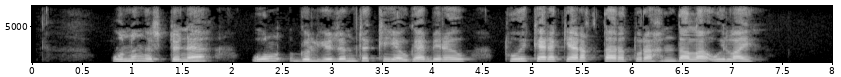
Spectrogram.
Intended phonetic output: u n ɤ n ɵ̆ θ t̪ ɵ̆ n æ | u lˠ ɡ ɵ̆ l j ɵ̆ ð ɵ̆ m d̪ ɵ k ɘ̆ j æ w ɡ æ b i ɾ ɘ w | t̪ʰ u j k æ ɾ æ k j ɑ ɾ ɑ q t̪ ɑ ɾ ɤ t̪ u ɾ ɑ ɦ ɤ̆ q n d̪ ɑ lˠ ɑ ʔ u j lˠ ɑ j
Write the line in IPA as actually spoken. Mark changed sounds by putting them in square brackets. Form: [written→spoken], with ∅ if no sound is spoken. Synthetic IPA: u n ɤ [n→ɴ] ɵ̆ θ t̪ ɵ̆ n æ | u lˠ ɡ ɵ̆ l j ɵ̆ ð ɵ̆ m d̪ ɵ k ɘ̆ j æ w ɡ æ b i ɾ ɘ w | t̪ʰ u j k æ ɾ æ k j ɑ ɾ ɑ q t̪ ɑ ɾ ɤ t̪ u ɾ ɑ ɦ ɤ̆ [q→∅] n d̪ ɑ lˠ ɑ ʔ u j lˠ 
